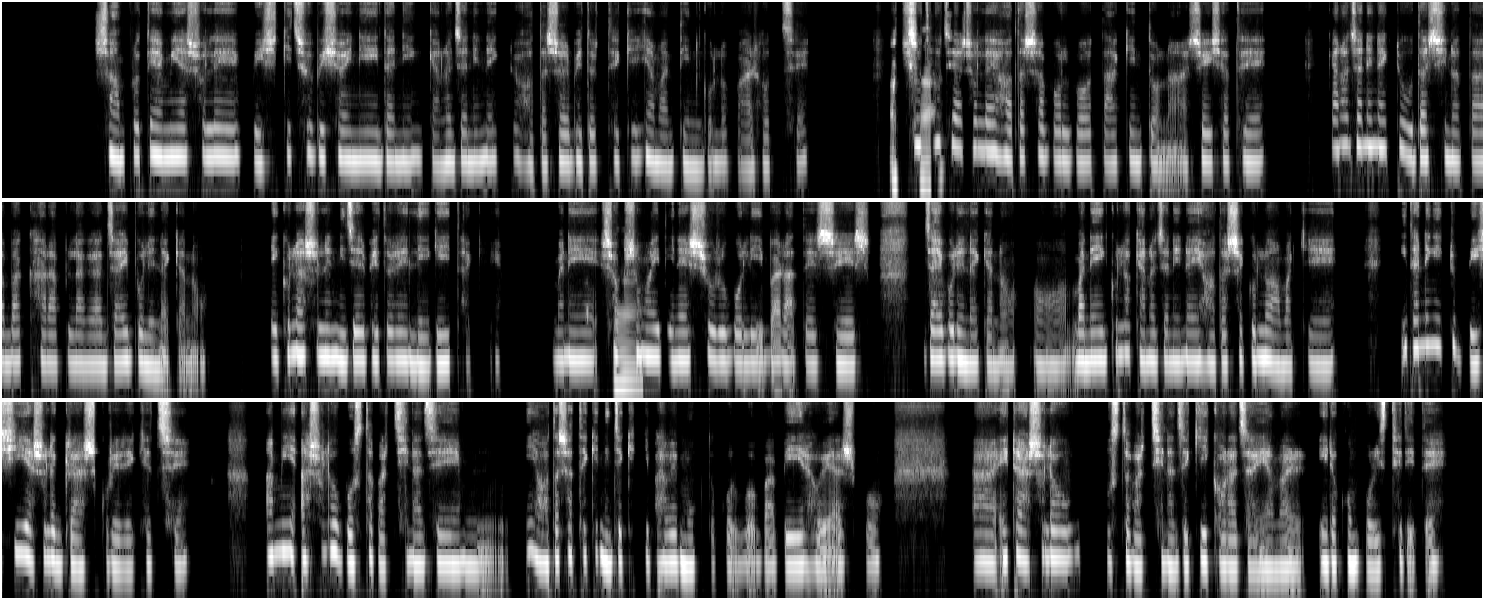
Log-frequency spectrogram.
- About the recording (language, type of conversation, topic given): Bengali, advice, অন্যদের সঙ্গে নিজেকে তুলনা না করে আমি কীভাবে আত্মসম্মান বজায় রাখতে পারি?
- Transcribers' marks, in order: other background noise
